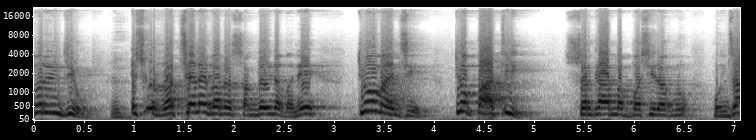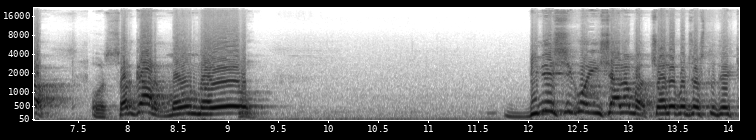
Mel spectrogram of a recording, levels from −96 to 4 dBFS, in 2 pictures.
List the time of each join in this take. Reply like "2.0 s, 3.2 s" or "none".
7.5 s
